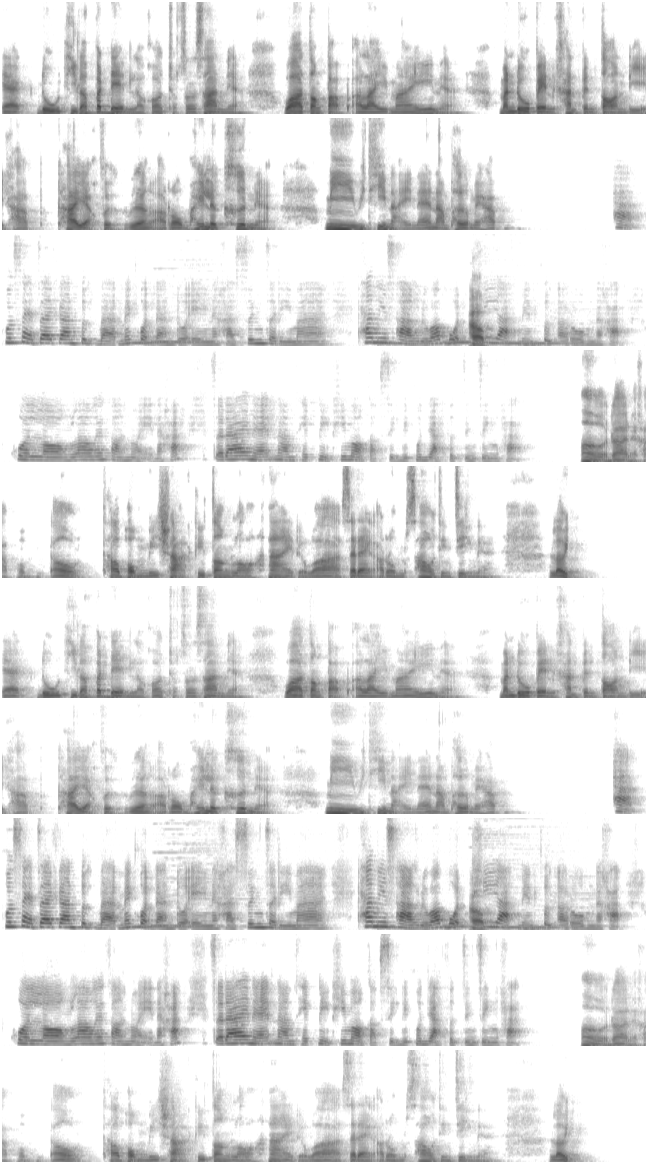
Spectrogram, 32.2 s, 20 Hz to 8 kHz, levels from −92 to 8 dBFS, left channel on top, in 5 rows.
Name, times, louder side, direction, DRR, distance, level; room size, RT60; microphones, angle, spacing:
voice 1, 0.0-6.7 7.0-11.4 17.6-17.7 25.1-31.4, left 4 dB, 50° left, 0.6 m, -33 dB
voice 2, 12.6-19.1 19.5-24.5, right 6 dB, 60° right, 0.7 m, -39 dB
sound 1, 14.1-15.4 16.6-18.8, equal, 85° right, 1.5 m, -50 dB
17.0 x 9.7 x 7.3 m
head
